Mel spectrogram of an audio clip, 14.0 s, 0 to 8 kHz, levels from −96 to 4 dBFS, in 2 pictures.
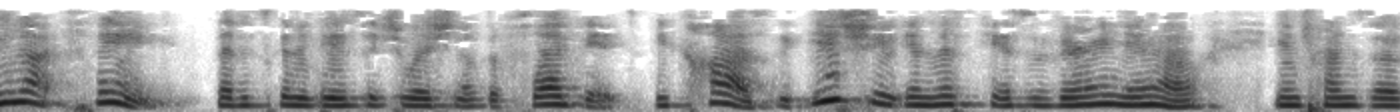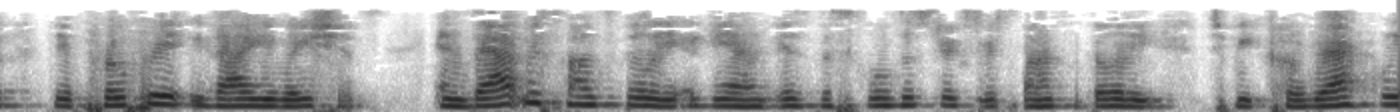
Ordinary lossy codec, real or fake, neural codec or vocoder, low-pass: MP3, 24 kbps; fake; codec, 16 kHz, 2 kbps, FreqCodec, smaller model; 7.2 kHz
